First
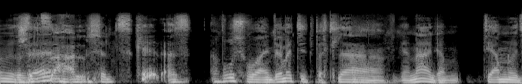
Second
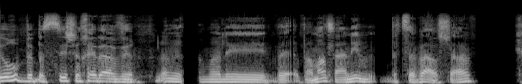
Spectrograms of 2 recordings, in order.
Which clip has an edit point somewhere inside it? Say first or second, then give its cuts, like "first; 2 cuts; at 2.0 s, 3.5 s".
second; 2 cuts; at 1.8 s, 3.3 s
